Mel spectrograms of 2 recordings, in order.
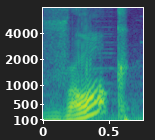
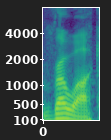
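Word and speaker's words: Roark: leader of generation 4, his name is pronounced rock, but that's not even a name. I didn't know that rock was a name. I always pronounced it roak in my head and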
